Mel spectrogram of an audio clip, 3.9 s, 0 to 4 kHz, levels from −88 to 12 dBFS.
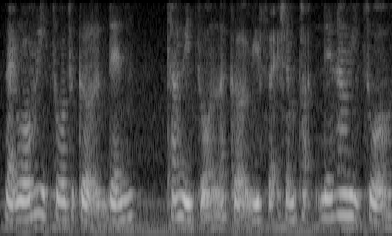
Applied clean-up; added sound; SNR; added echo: none; none; none; none.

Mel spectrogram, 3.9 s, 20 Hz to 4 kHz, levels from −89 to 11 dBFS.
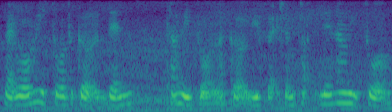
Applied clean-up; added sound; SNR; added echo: none; Aircraft; 17 dB; none.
